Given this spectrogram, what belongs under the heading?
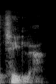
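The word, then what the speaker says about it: Chayla: Y bien, el jefe y el adelantado de la persecución, después de la Mignon de Baville, François de Langlade du Cheylat, se pronuncia Cheylat, arcipreste de los Evans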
